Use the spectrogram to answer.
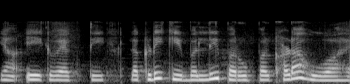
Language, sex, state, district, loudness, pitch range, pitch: Hindi, female, Bihar, Saharsa, -14 LUFS, 205-220 Hz, 210 Hz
